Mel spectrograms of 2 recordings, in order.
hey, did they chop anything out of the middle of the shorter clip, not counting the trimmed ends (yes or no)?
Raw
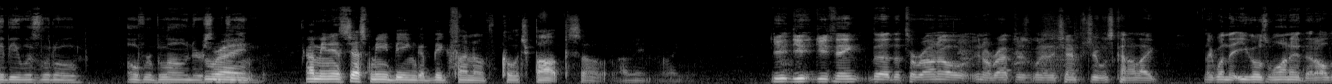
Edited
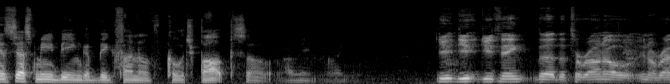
no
